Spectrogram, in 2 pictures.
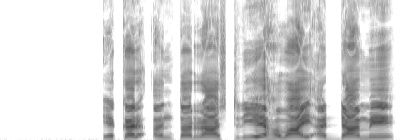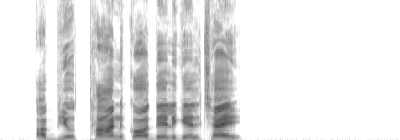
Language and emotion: Maithili, neutral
